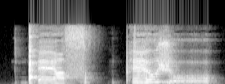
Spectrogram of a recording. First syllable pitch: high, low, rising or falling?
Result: low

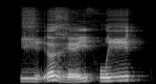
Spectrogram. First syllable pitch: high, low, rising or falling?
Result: rising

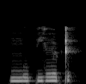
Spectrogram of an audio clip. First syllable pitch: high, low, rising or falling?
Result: low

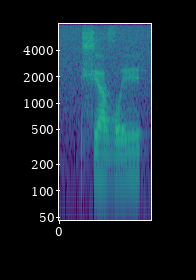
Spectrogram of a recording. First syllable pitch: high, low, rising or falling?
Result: falling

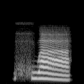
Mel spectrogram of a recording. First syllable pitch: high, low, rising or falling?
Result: falling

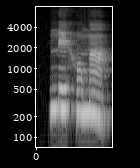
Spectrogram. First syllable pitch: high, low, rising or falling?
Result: low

